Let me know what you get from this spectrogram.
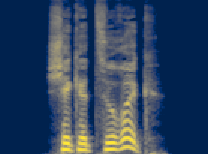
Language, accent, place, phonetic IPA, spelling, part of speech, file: German, Germany, Berlin, [ˌʃɪkə t͡suˈʁʏk], schicke zurück, verb, De-schicke zurück.ogg
- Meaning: inflection of zurückschicken: 1. first-person singular present 2. first/third-person singular subjunctive I 3. singular imperative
